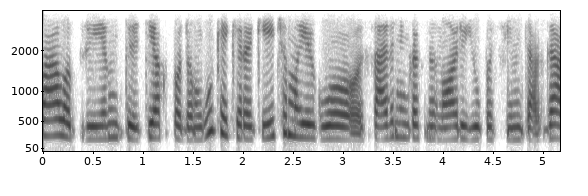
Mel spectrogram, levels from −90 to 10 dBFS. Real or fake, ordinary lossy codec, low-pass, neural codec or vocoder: real; Opus, 32 kbps; 3.6 kHz; none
